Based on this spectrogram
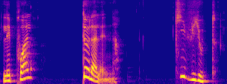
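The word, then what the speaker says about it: qiviut: Kiviut, prononcé riviut, de manière à la préparer pour le filage.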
